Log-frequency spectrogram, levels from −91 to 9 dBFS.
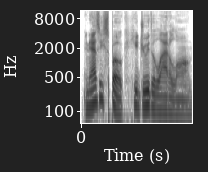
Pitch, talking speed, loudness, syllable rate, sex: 110 Hz, 245 wpm, -19 LUFS, 5.2 syllables/s, male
